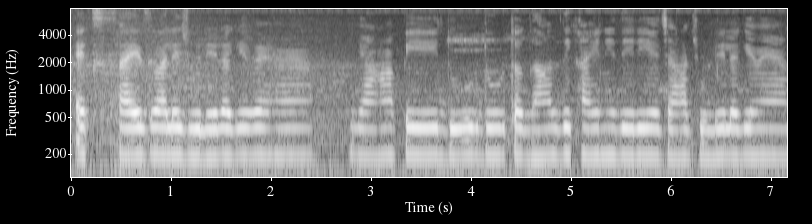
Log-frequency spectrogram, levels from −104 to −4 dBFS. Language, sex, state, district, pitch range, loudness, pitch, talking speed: Hindi, female, Rajasthan, Bikaner, 190-195 Hz, -20 LUFS, 190 Hz, 185 wpm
